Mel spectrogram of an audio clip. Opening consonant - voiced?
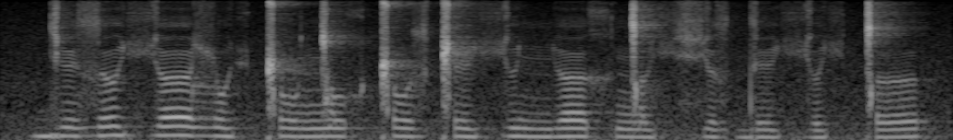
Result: yes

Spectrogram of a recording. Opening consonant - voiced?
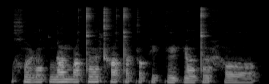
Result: no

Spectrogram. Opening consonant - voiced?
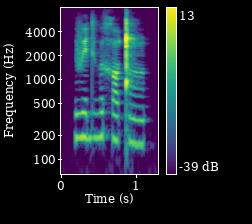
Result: yes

